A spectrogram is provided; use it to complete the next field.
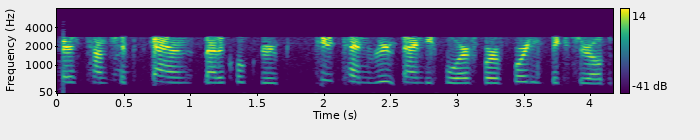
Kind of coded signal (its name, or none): Emergency Alert System (SAME) tones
